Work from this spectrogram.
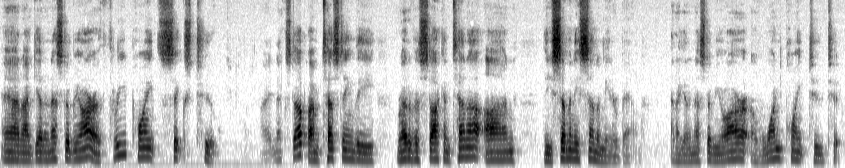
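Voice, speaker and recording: Mellow, halting man reviewing gear. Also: on the low side. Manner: halting, methodical, reads figures out deliberately. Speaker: video host, radio reviewer. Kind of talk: casual product test narration.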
